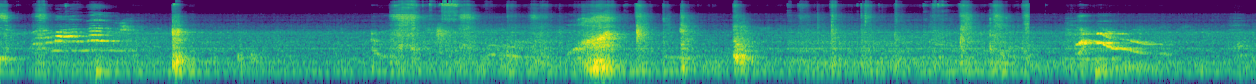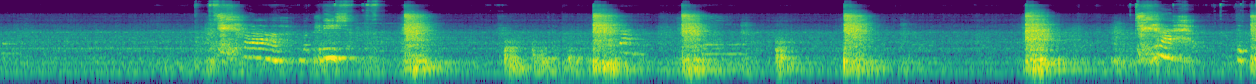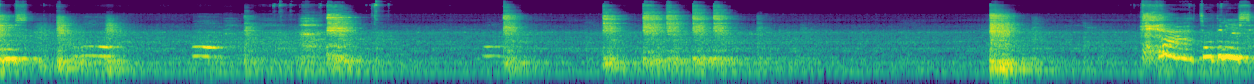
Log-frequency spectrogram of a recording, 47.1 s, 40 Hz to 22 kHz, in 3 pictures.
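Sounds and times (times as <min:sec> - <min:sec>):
woman sniffing: 0:04.8 - 0:06.0.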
